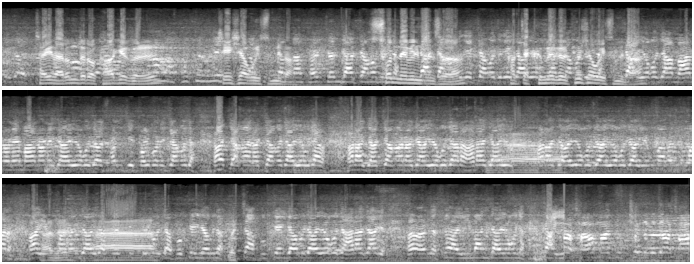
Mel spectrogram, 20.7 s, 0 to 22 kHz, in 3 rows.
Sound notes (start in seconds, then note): 7.5 laughter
